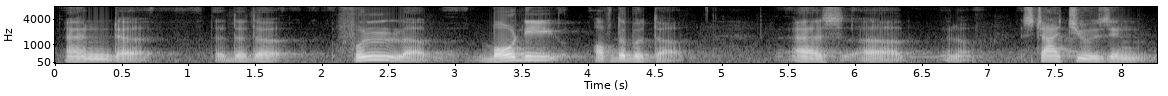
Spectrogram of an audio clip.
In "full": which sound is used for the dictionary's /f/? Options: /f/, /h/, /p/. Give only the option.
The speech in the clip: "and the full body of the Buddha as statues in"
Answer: /f/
